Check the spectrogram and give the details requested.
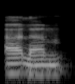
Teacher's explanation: মিম সাকিনের পর বামিম না থাকার কারণে আমরা গুনা ছাড়া স্পষ্ট করে পড়ব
